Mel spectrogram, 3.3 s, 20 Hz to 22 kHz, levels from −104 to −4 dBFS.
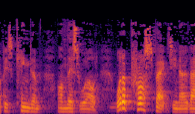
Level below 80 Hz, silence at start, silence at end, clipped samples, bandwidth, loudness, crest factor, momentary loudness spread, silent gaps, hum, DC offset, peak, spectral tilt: -76 dBFS; 0 s; 0 s; under 0.1%; 11.5 kHz; -32 LUFS; 20 dB; 12 LU; none; none; under 0.1%; -12 dBFS; -3 dB/octave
